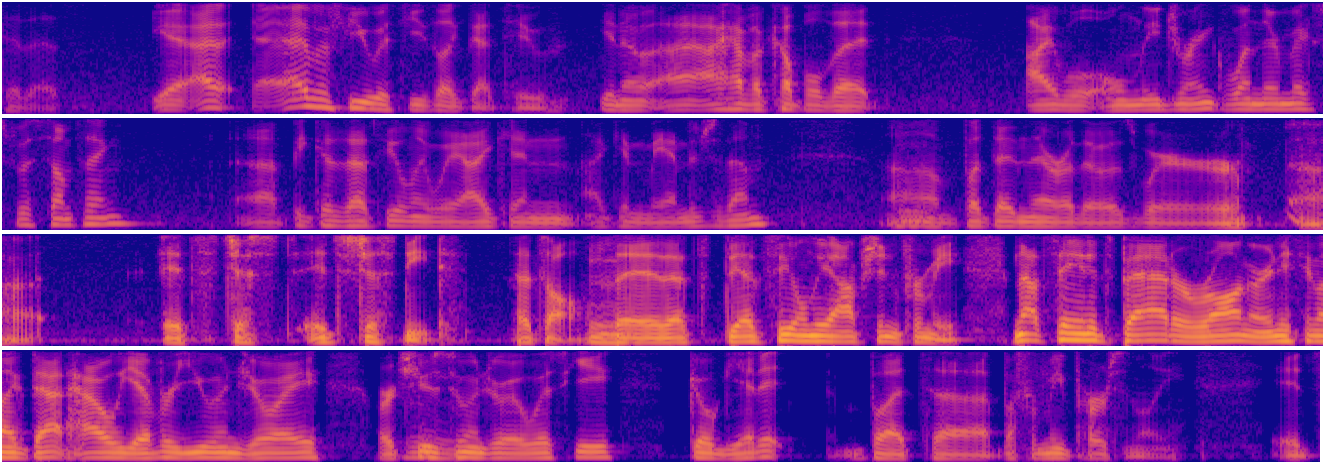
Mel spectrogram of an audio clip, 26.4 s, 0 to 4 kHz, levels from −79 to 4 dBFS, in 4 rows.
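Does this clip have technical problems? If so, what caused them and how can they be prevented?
Yes. From 14.03 s to 22.4 s the speech sinks steadily until it is about 18 dB quieter just before "whiskey go get it", and the room noise sinks with it. This is automatic gain falling: the gain control judged the input too loud or its background noise too strong and gradually lowered its gain. Setting a moderate microphone input level before the call, so the automatic gain control never sees an overly loud signal, would prevent it.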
